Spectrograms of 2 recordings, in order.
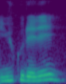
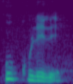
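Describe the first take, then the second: First: The word starts with a 'you' sound. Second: The word starts with an 'oo' sound. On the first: The speaker calls it wrong. "Je disais ukulélé" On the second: The speaker calls it right. "On ne prononce pas le Y"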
